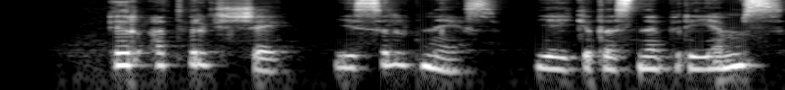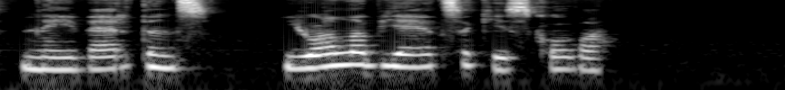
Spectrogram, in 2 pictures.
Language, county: Lithuanian, Marijampolė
